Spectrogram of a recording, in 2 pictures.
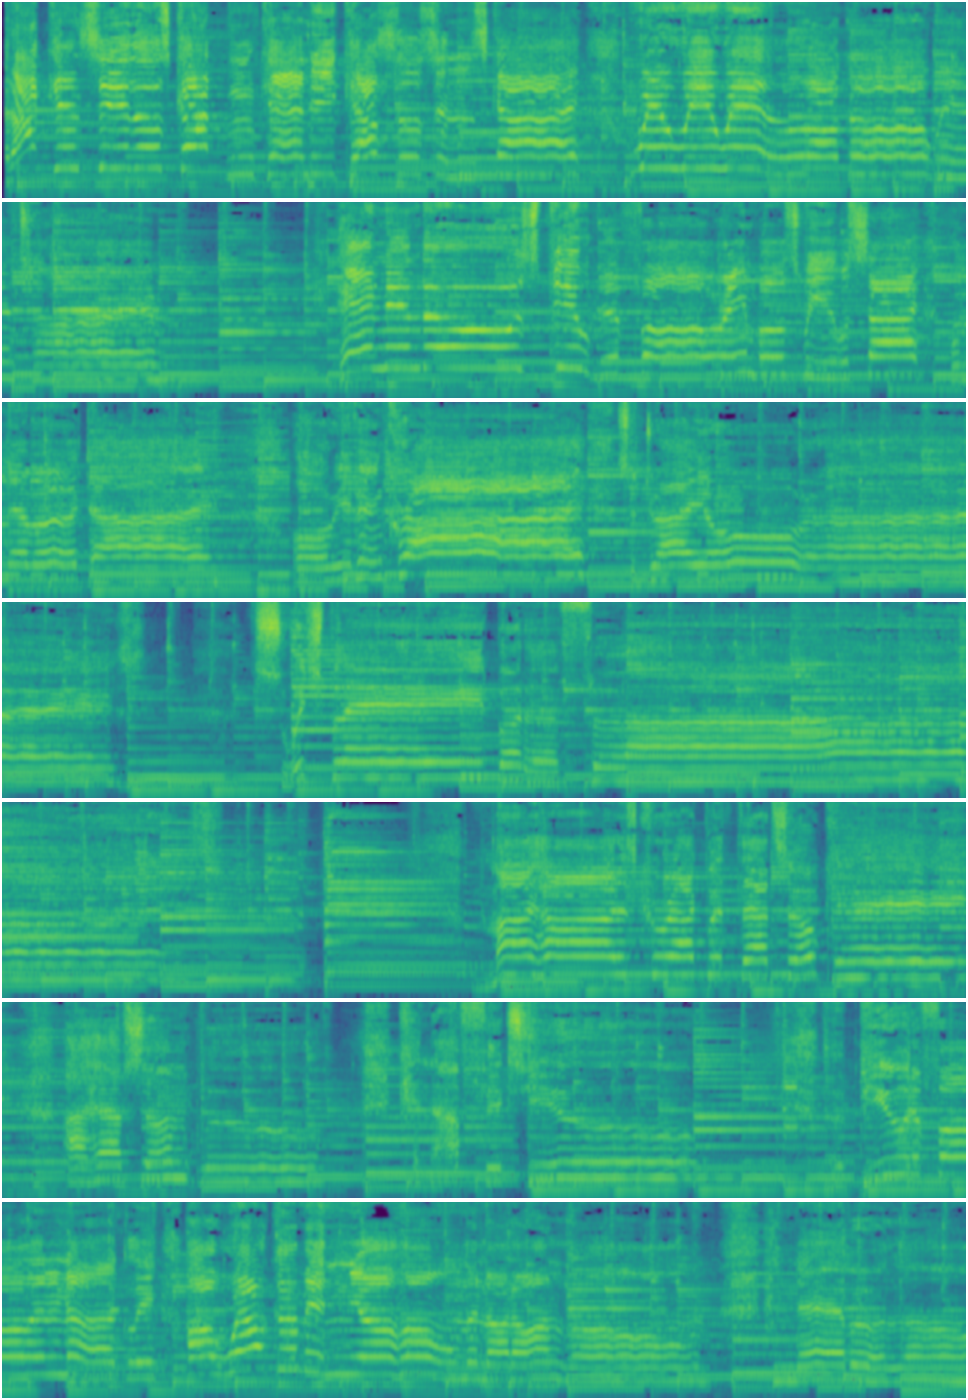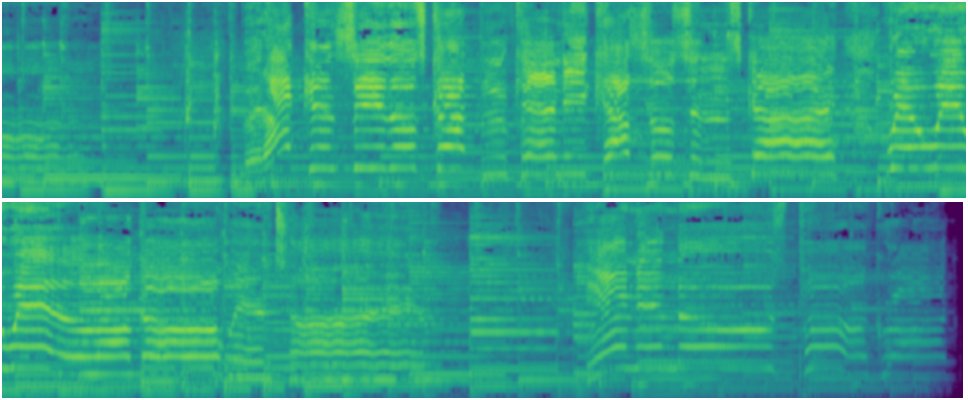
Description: Category: Hard Rock
vocals, guitar
bass
drums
